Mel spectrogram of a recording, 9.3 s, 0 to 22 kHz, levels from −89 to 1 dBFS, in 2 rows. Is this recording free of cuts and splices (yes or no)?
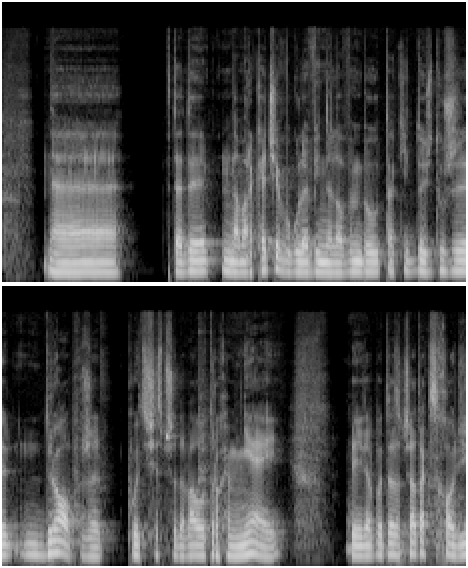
no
